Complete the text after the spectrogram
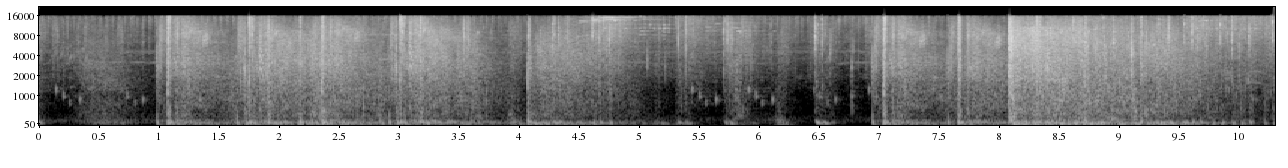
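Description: A fireball explodes with a crackling blast.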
